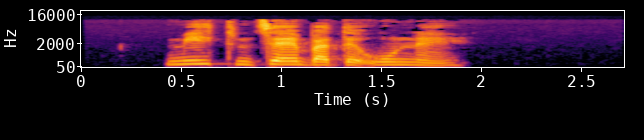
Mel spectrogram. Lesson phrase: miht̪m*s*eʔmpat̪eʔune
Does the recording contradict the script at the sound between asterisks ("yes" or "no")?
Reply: yes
